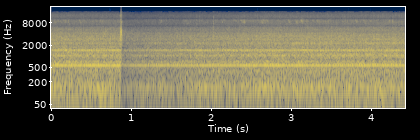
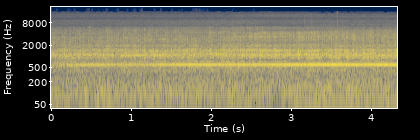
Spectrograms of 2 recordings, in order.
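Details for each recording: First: Bridgeport 2 HP vertical milling machine, 9" x 48" table, variable speed head (60–4200 RPM), R8 spindle, three quill power feed rates: steady spindle whine, one sharp click as the quill feed knocks off on the downstroke; smooth, normal operation. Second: Bridgeport 2 HP vertical milling machine with variable-speed head, running in low range: steady whine with faint quick gear chatter in the head, blamed on gears improperly adjusted by a previous repairer; called harmless.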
